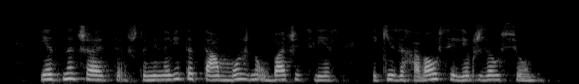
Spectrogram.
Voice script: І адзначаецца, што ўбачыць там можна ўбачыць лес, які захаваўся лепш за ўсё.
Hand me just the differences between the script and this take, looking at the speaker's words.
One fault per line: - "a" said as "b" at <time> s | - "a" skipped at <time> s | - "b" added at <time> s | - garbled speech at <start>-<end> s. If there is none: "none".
- "ўбачыць" said as "менавіта" at 1.5 s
